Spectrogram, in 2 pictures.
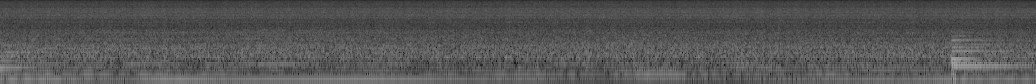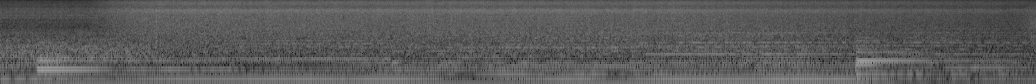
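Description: Steady, dense roar of a waterfall swollen after heavy rain, a broad continuous wash of rushing water heard close and loud for the whole stretch, with faint low hums and small shifts but no talking.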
